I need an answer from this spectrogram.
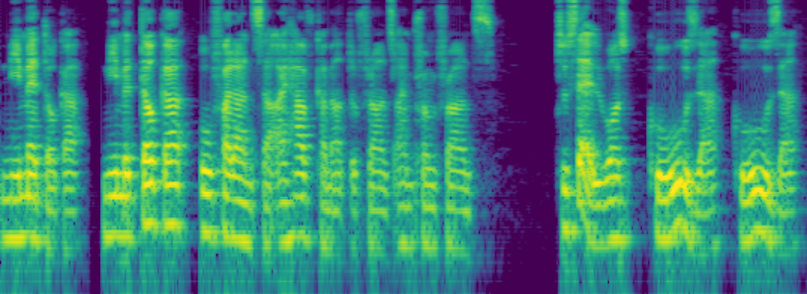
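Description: A man's voice: fairly low pitch, a little slow, fairly bright tone. A man teaching a one-on-one language lesson, patiently prompting questions and repeating his student's answers.

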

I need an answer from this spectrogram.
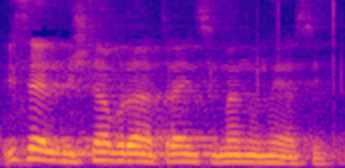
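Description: Dark-voiced rabbi in an echoey hall. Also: male voice, medium pitch, fast. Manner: poses rhetorical questions, teasing asides. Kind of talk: Torah law lesson. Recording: echoey hall with long reverb.

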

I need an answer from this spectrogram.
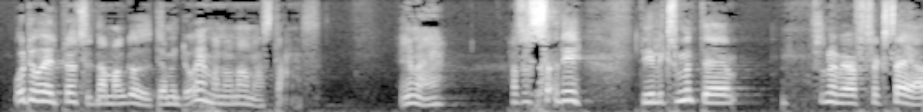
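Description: A preacher giving a sermon in a casual, conversational way, often checking whether the congregation is following. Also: mid-range voice. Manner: animated, acts out quoted voices.

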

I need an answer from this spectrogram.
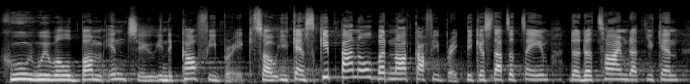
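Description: A woman's voice: fairly high pitch, moderate pace, fairly bright tone. A chatty woman gives advice on a panel, dropping "like" into her sentences. Her voice trails into a long hall reverb. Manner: chatty, with many "like" fillers. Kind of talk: panel answer.

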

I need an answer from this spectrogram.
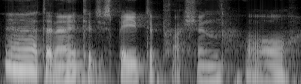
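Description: A man co-hosting a casual podcast, talking in a dry, deadpan way as he reads out forum posts. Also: lowish voice, moderate pace, creaky. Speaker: podcast co-host.

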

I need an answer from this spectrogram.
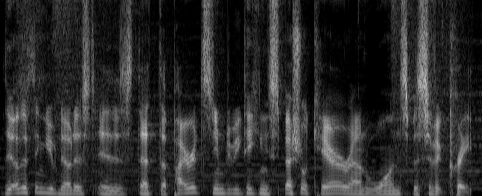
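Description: A man's voice: medium pitch, brisk, darkish tone, soft background music. A man hosting and narrating a tabletop game podcast as game master, in a casual conversational style.

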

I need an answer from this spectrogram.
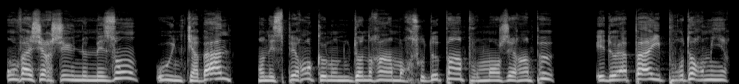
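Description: A reader voicing a young wooden puppet boy, high and earnest, in a storybook reading. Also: moderate pace, no echo, studio quality, natural voice. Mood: tender, earnest. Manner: high, excited, earnest pleading. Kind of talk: storybook narration.

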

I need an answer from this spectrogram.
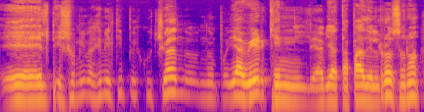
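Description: A man preaching in a casual, humorous storytelling style. His voice sits high but sounds mellow and warm. He keeps up a lively, jokey retelling. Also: fast talker.

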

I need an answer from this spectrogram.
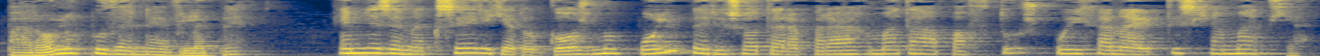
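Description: A woman narrating a fairy tale for radio in an animated storytelling manner. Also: medium pitch. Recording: roomy studio echo.

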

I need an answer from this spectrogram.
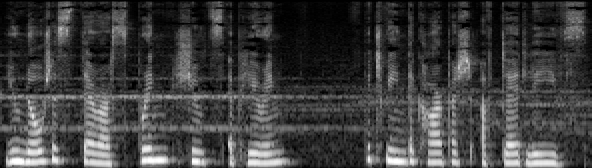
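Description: Female meditation narrator: gentle, calming read, very unhurried pacing, faint music bed. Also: medium pitch, low-quality recording. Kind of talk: scripted guided meditation narration. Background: background music.

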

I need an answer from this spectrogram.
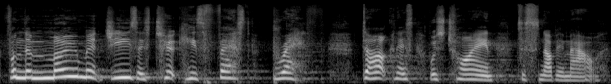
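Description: Woman, preacher, sermon, big hall echo, projected voice, slightly high. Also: slow. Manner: projects her voice, warm storytelling. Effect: big hall echo on her mic. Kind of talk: sermon with a handheld prop. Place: church hall with a congregation. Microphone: wearing a mic on the PA. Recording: echoey hall reverb.

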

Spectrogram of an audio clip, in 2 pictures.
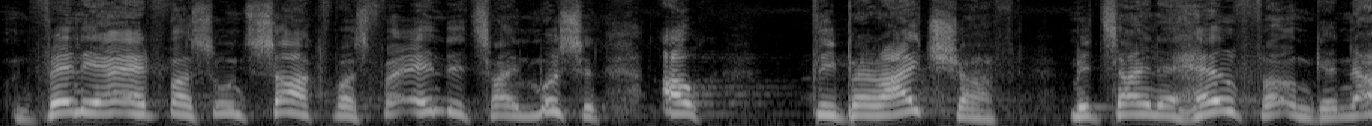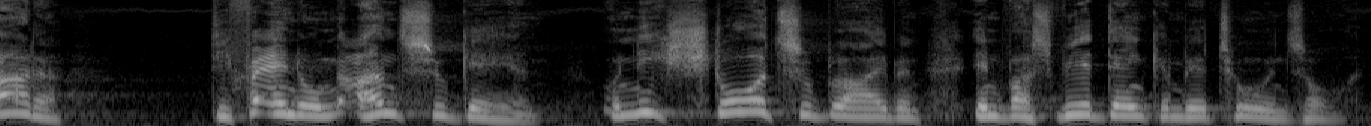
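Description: High-voiced preacher with gravelly edge. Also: male voice, lively intonation, a little slow. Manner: emphatic, dramatic retelling of scripture. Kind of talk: sermon. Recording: long hall reverb.

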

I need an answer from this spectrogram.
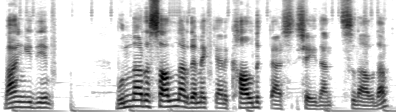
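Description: A man's voice: mid-range voice, animated, normal speed, soft background music. A young man hosting a podcast, telling a comic personal story in a crude, self-mocking way and swearing freely. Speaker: podcast host.

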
